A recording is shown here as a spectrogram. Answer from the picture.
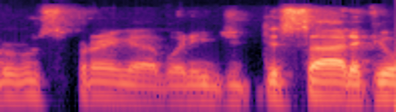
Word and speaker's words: Rumspringa: Rumspringa. Rumspringa. It means it's a Pennsylvania Dutch word.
